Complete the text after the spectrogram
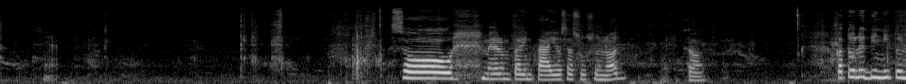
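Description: Cardboard rustles and scrapes as hands fold it.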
